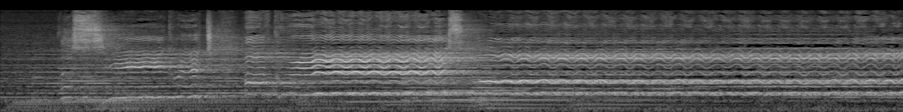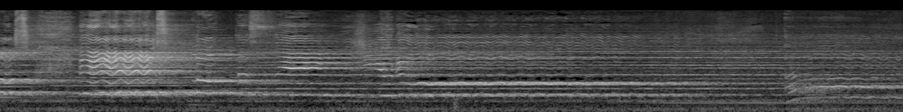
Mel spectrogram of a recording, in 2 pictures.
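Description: Operatic soprano singing with a wide vibrato over a small orchestra, holding a long note for about six seconds, then going on in further sustained phrases.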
